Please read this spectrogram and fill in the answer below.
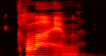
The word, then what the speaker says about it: climb: Eh, fíjate que tenemos eh, con B, climb, pero no se pronuncia la B climb.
